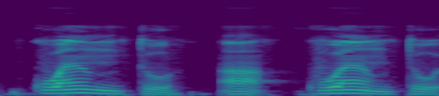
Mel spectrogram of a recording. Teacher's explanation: eu ouço um leve som de U, então esse U também vai ser representado por W.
